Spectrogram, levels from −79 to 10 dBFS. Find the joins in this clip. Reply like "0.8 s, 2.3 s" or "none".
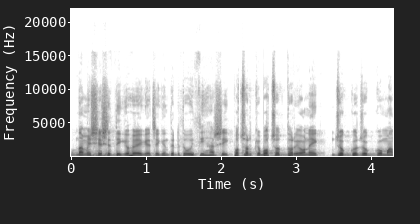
2.1 s, 3.4 s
